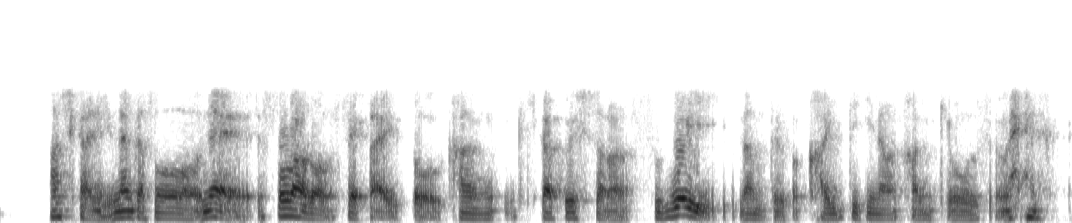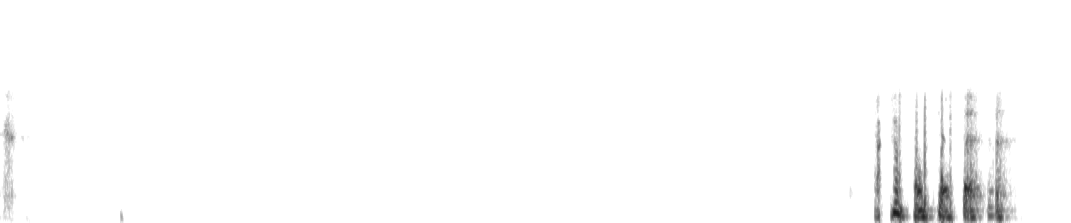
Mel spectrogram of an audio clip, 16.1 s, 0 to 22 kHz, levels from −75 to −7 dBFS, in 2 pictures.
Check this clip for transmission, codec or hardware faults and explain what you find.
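One codec fault runs through the whole clip. From start to finish the speech sounds muffled, hoarse and faintly robotic, with nothing above about 4.3 kHz. This is Opus voice compression at heavy damage: the narrowband SILK mode and its coarse excitation coding point to a bitrate near 8 kbps.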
